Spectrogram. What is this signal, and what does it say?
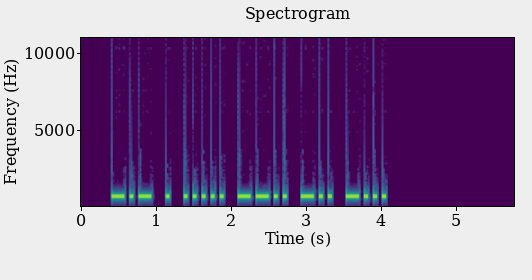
Morse code, heard as a keyed tone, about 21 wpm, 700 Hz. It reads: KE5ZDB
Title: USA Call Signs - 6 Characters - Repeated 2x - 20wpm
